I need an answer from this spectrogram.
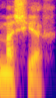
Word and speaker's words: Mashiach: el equivalente del hebreo Mashiach. Mashiach. Mashiach. Uy, mijo. Mashiach. Mashiach. Bueno, ahí le ayuda a ver con la pronunciación en hebreo se dice Mashiach.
